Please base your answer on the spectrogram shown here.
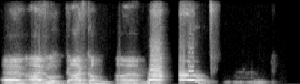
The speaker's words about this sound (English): sorry, that's my dog going on.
